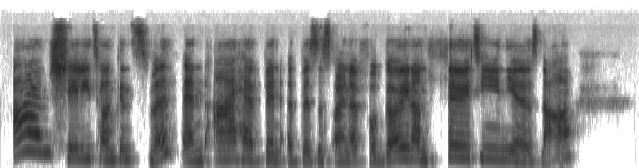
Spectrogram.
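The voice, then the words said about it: South African accent. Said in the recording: “this South African accent”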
